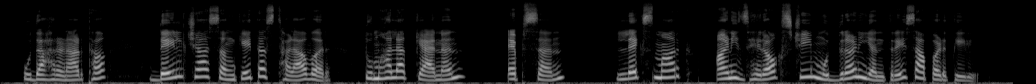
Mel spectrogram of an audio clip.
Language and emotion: Marathi, neutral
